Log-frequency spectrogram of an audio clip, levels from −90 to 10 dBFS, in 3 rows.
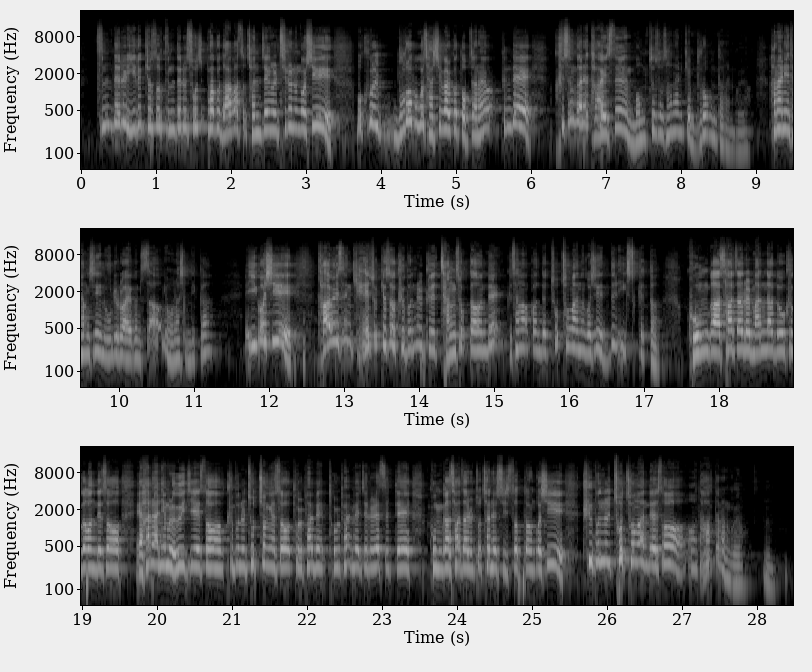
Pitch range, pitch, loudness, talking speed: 205-255 Hz, 225 Hz, -35 LUFS, 395 characters per minute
